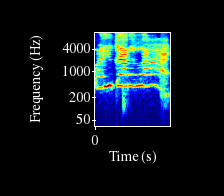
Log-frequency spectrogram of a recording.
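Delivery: sudden loud octave jump into a very high register. Speaker making a point, voice going up an octave. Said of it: "You went up an octave on that".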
